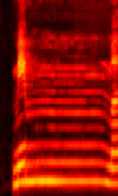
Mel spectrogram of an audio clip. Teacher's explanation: ناک میں آواز گئی اور بھن بھناہٹ محسوس ہوئی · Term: غنہ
